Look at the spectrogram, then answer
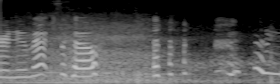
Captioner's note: proud of corny joke laugh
